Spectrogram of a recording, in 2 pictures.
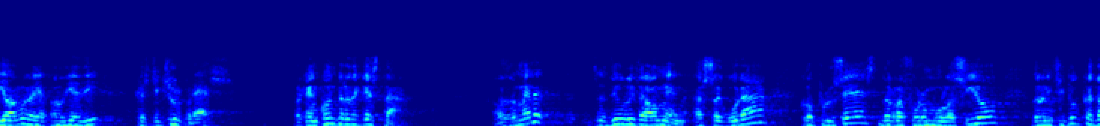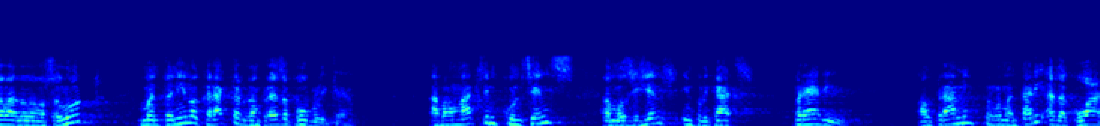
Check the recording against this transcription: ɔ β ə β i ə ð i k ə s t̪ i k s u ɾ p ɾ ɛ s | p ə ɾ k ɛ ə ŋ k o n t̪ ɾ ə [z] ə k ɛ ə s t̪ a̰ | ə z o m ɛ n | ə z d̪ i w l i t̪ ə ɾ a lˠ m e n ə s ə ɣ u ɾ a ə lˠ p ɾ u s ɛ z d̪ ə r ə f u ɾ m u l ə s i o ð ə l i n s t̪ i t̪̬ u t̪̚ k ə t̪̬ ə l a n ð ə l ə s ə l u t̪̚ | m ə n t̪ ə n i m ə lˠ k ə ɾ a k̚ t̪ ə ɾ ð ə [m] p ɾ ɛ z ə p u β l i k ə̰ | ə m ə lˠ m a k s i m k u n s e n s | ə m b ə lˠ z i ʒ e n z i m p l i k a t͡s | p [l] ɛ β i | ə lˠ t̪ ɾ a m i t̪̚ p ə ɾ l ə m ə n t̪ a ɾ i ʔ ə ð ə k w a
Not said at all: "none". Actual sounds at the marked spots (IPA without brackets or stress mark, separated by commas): ð, m, ɾ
